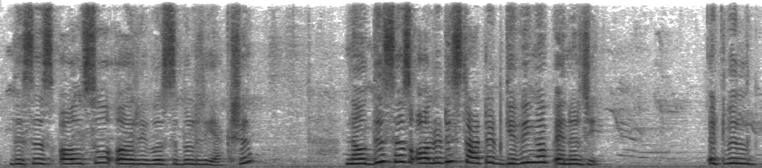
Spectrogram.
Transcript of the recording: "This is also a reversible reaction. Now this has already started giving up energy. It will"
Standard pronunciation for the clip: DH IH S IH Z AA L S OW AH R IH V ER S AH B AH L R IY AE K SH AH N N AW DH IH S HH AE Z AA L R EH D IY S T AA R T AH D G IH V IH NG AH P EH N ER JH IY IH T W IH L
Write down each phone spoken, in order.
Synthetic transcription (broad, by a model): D IH S IH Z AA L S OW AH R IH V ER S AH B AH L R IY AE K SH AH N N AW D IH S HH AE Z AA L R EH D IY S T AA R T AH D G IH V IH NG AH P EH N ER JH IY IH T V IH L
